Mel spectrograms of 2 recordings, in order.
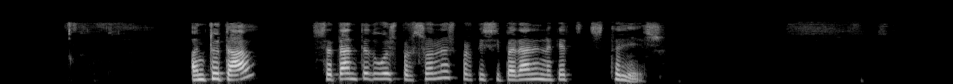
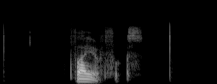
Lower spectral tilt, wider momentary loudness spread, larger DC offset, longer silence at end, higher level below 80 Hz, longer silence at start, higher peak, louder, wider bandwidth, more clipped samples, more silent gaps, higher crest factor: second, -3.5 dB/octave vs -5.5 dB/octave; second, 21 LU vs 25 LU; neither; first, 2.95 s vs 0.8 s; first, -68 dBFS vs -74 dBFS; about the same, 0.7 s vs 0.75 s; first, -2 dBFS vs -6 dBFS; first, -19 LUFS vs -25 LUFS; about the same, 7.8 kHz vs 7.6 kHz; neither; first, 2.61-3.11 s, 5.84-5.90 s vs 1.22-1.26 s; about the same, 20 dB vs 22 dB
